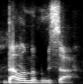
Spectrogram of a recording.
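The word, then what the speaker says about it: Balmamusa: what's the town? Balamosa? – Balamamusa. Yeah. – Ah. – Yeah. You'd be forgiven for missing one of the 19 syllables in that name.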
